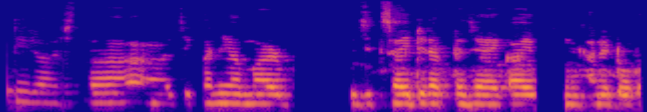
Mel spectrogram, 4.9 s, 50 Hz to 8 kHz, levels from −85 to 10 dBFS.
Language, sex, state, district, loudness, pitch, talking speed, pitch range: Bengali, female, West Bengal, North 24 Parganas, -20 LUFS, 205 Hz, 160 wpm, 200-215 Hz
